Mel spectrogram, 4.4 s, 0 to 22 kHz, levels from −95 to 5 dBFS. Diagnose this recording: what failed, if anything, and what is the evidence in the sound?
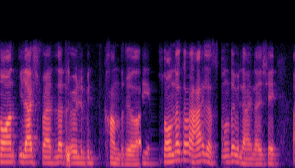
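Brief smears in the speech at 2.05–2.09 s and 2.80–2.85 s, each a momentary wobble. This is short concealed packet loss at the network stage: roughly 20 ms and 40 ms never reached the decoder, which extended the preceding sound and blended back in.

A held buzz or fading hiss replaces the speech at 2.27–2.40 s and again at 3.25–3.33 s, after which the talk resumes with about 100 ms and 60 ms missing. This is a burst of packet loss on the network. Consecutive packets went missing, so the decoder prolonged the last sound while turning it down.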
